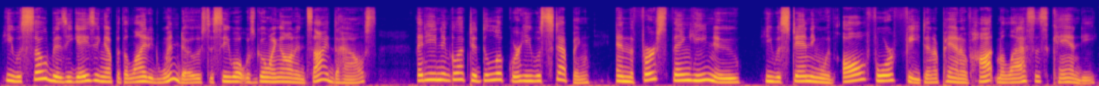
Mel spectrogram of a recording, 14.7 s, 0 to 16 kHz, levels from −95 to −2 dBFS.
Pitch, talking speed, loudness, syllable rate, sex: 200 Hz, 195 wpm, -16 LUFS, 4.7 syllables/s, female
